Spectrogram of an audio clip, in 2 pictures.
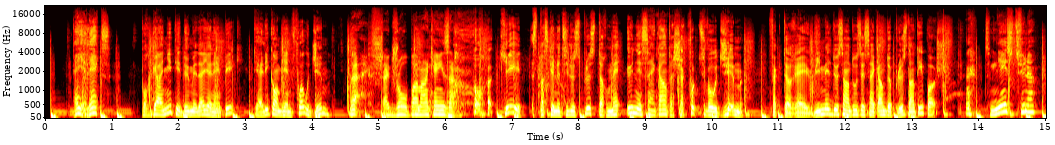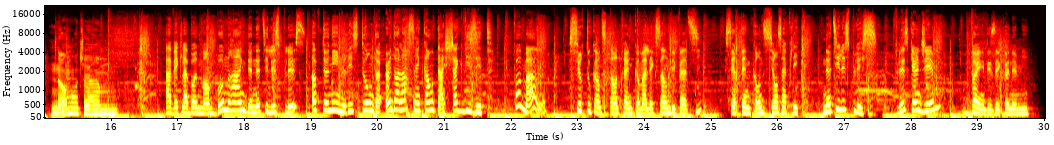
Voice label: Radio, FR; Nautilus Plus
